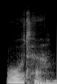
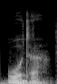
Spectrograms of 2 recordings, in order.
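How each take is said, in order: Both takes have the same delivery.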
